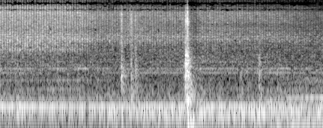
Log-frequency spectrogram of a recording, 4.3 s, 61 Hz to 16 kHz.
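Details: Acura Integra GSR B18C1 with new ACT clutch and lightweight flywheel, warm after test drive through all gears, oil/fuel pressure 40 psi, no leaks; steady low idle hum, couple of faint clicks, no knocking. Normal idle.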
